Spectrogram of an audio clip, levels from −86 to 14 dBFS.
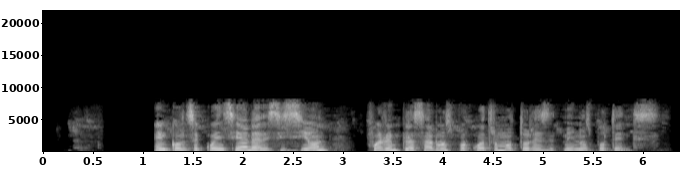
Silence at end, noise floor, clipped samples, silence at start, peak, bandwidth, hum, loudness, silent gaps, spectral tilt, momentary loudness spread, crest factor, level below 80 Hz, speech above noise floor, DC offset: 0.2 s; -48 dBFS; under 0.1%; 1.1 s; -2 dBFS; 8.4 kHz; none; -18 LUFS; none; -2.5 dB/octave; 9 LU; 18 dB; -64 dBFS; 30 dB; under 0.1%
